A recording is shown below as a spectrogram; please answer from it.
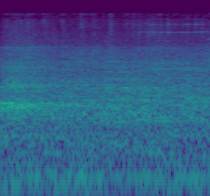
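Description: Steady background din of a large exhibition hall, an even wash of noise with no single sound standing out.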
